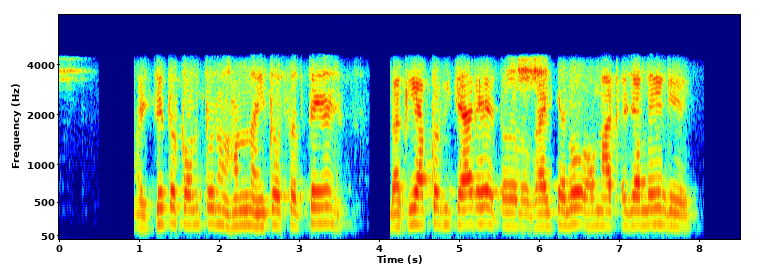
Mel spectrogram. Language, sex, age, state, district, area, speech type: Hindi, female, 60+, Uttar Pradesh, Varanasi, rural, conversation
